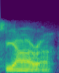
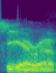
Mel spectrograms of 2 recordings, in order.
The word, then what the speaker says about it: Ciara: I do change it, not to burst their bubble, but I tried to fight because the way this is written, the pronunciation is Ciara. However, I was beaten over the head by Christian Alfonso and a few other people that it is Ciara, which would be S-I-E-R-R-A. But I tried to fight it. I tried to fight it. – Technically, the way Ciara's name is spelled, it should be Ciara with a C-H because it's Italian.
